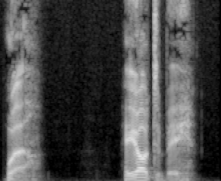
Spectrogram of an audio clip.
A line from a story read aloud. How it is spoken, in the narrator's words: Falconer retorted gruffly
